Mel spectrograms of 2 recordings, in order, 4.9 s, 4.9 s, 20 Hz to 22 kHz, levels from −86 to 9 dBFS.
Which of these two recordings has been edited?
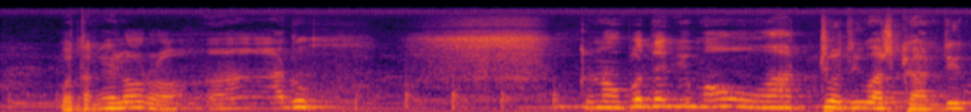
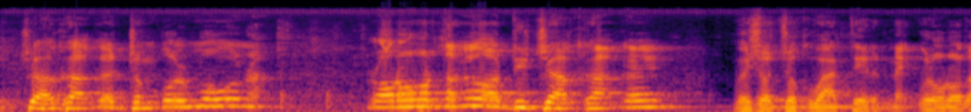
second; 1 cut; at 3.5 s

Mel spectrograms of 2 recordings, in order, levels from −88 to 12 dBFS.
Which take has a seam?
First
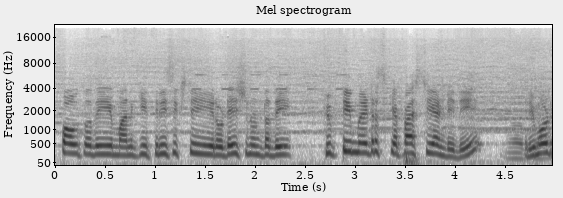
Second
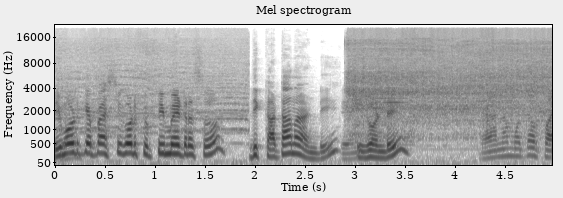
second; 2 cuts; at 1.8 s, 2.9 s

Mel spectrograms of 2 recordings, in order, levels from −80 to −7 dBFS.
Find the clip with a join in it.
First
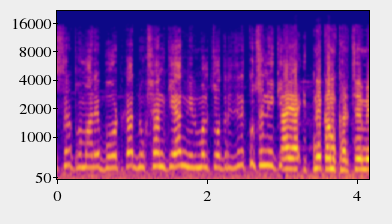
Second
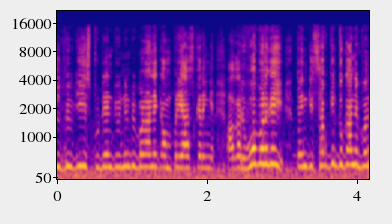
first; 1 cut; at 3.0 s

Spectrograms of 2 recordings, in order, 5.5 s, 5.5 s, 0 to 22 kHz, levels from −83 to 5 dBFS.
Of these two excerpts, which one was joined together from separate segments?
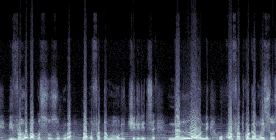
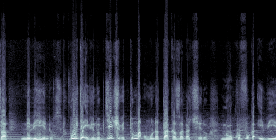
second; 1 cut; at 1.1 s

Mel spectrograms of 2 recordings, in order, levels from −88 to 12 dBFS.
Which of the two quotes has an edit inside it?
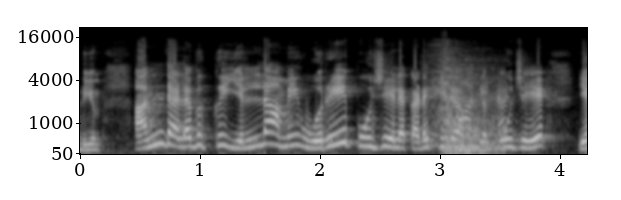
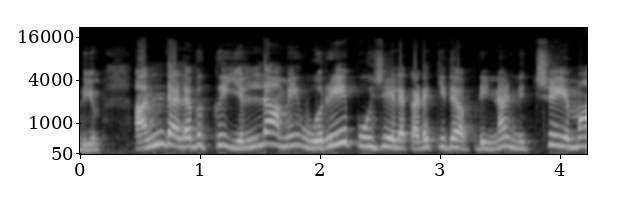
first; 1 cut; at 3.3 s

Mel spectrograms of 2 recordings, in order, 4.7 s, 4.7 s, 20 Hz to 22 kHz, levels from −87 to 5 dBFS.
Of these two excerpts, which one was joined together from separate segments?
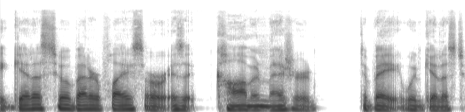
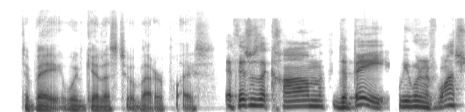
second; 2 cuts; at 2.2 s, 3.8 s

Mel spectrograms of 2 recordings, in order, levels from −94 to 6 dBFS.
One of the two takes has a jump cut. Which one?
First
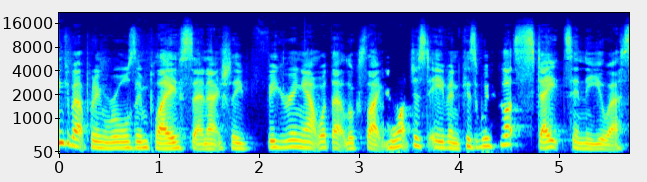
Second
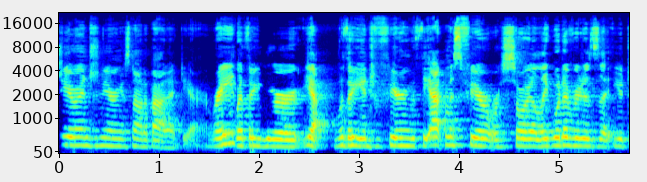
second; 1 cut; at 1.8 s

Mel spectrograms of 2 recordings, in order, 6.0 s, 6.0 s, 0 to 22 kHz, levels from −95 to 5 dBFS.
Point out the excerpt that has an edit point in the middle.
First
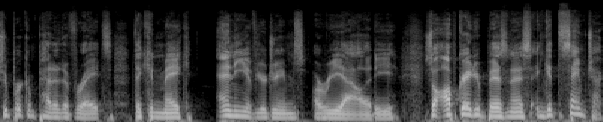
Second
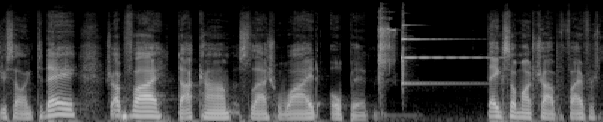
first; 1 cut; at 4.0 s

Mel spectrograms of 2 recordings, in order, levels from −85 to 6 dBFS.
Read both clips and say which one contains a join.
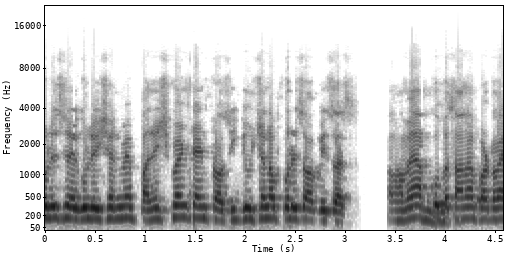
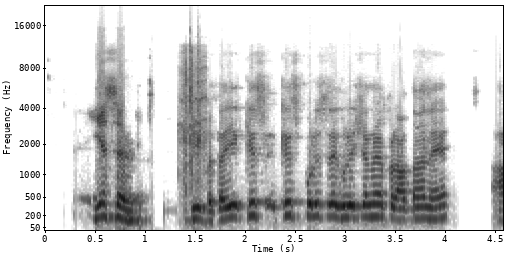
second; 1 cut; at 1.3 s

